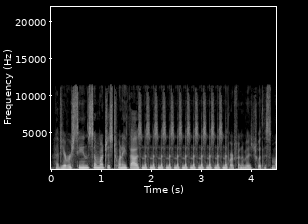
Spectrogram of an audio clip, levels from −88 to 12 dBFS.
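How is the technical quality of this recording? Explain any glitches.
The recording has one clear glitch. From 1.87 to 3.52 s, a broken-record loop repeats a 0.16 s fragment exactly, ten times back to back. This likely comes from a stalled player or stream resending its last buffer. Unlike echo, the copies never decay, and the speech that should have played there is lost.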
